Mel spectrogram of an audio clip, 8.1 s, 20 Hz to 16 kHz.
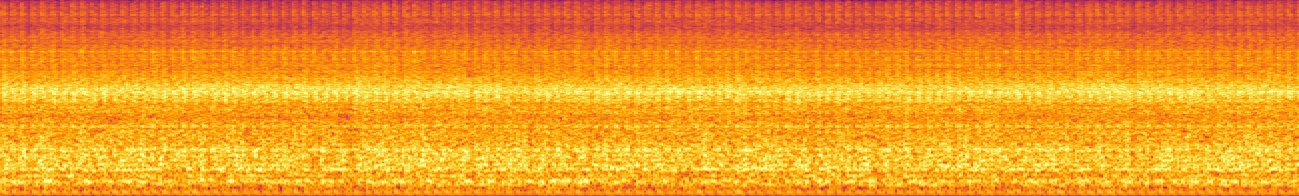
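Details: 1973 VW Thing Type 181 that sat for years, air-cooled engine running: a fast, uneven high rattle over the idle at about four a second. Owner feels something loose in the cooling fan and plans to remove the belt.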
